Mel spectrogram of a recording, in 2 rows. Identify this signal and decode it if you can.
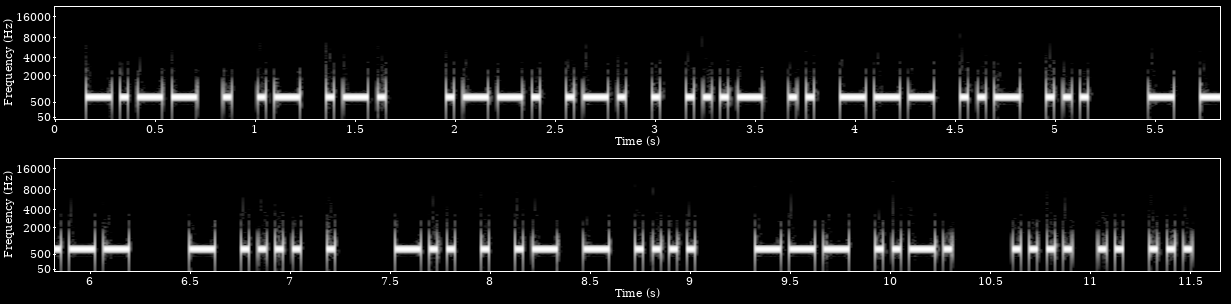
Morse code, heard as a keyed tone, about 28 wpm, 700 Hz. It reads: YEAR PREVIOUS TO THE DEATH OF HIS
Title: Sentences from Top 1500 Words 28wpm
